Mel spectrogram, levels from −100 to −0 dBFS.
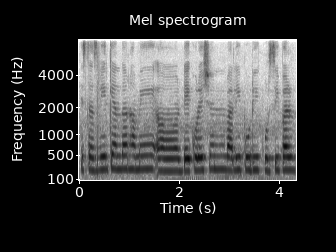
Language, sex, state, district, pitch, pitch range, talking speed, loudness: Hindi, female, Madhya Pradesh, Bhopal, 235 Hz, 225-240 Hz, 150 wpm, -16 LUFS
